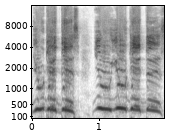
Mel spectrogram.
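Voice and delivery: very high, shrill yelling. Retelling a man chasing a woman into the street: imitating someone yelling. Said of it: "he's yelling at her the whole time".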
